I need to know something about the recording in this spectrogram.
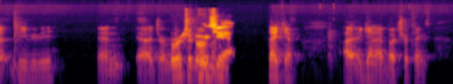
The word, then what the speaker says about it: Borussia Dortmund: But like Boris Dortmund, how do you say it? BBB in Germany. Borussia Dortmund.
